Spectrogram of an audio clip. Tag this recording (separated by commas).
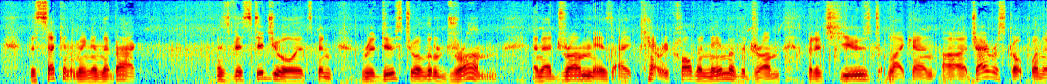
Speech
